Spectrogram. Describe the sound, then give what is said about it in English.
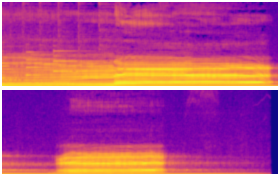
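A cow moos twice in long, drawn-out calls, the first lasting a couple of seconds and the second slightly shorter after a brief pause, over a steady low drone that fades at the end, played as the radio segment the Daily Moose. “and ending with the Daily Moose.”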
